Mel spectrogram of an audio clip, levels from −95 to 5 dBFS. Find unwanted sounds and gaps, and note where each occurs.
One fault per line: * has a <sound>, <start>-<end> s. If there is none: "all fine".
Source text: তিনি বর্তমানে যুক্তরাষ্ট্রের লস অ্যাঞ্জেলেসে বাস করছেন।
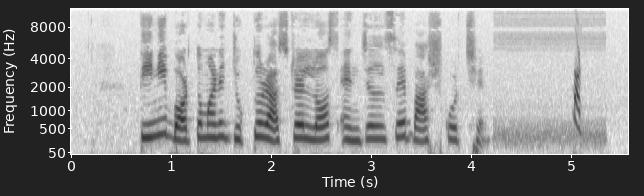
* has a chirp, 5.0-5.1 s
